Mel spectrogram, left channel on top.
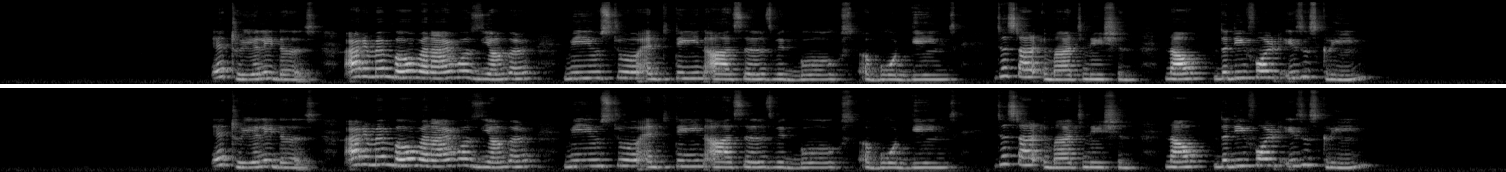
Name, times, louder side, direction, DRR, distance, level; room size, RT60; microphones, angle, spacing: voice 1, 2.1-5.3 5.6-9.6 9.9-11.4 11.6-13.7, left 2 dB, 15° left, 6 dB, 1.1 m, -26 dB
13.0 x 7.4 x 2.6 m, 0.37 s
head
